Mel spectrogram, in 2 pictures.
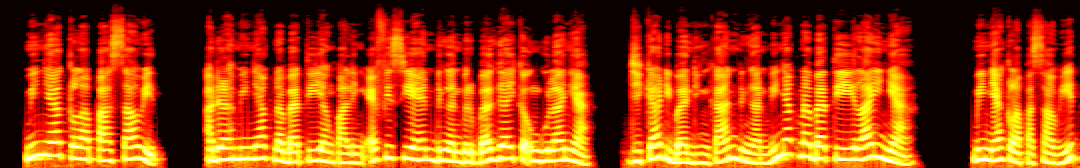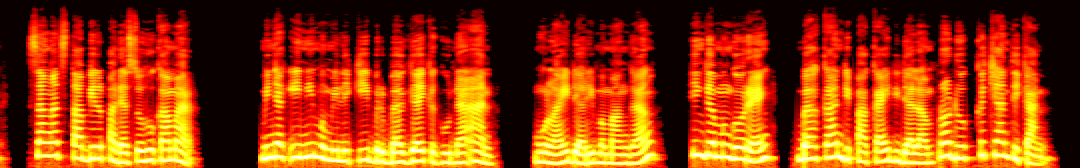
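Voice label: FORMAL Indonesian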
